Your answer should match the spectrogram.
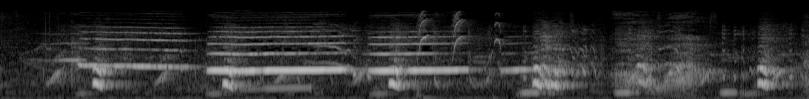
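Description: Gibbons calling: a string of short falling whoops, a long steady whistled note held for more than a second, then quick rising swoops and a warbling stretch.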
